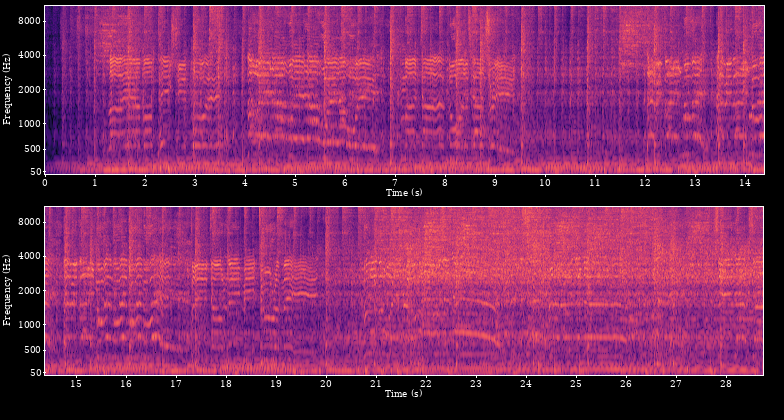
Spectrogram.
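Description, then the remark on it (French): A loud punk rock song plays throughout: a driving bass line, distorted guitars and pounding drums, with a singing voice riding over the dense, steady band. “Ce que vous venez d'entendre, c'est le titre … qui n'est pas celui que je vais analyser aujourd'hui”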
